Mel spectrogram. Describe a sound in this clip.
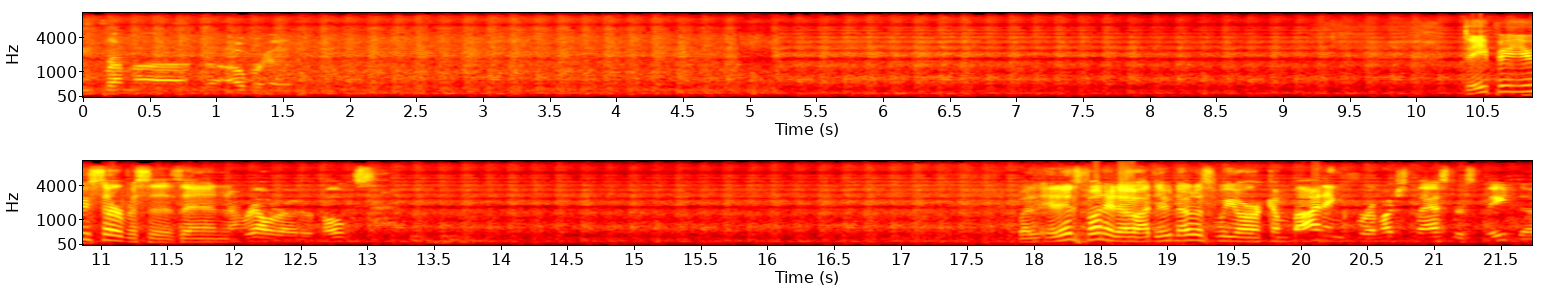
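A steam locomotive's whistle blows loudly, rising and falling.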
